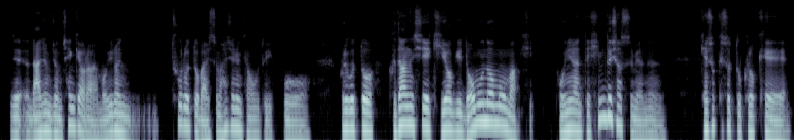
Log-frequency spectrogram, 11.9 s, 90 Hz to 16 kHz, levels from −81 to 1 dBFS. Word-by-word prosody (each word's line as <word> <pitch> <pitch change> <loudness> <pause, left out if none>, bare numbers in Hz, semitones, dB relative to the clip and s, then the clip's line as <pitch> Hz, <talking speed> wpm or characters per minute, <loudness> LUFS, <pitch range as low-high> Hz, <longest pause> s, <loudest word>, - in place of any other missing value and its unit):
이제 110 0 0 0.2
"나 105 +1 +3
좀 120 -1 +2
좀 105 -2 0
챙겨라." 105 - -1
뭐 95 +3 -2
이런 115 -3 +1 0.6
투로 155 -3 -1
또 120 - 0
말씀하시는 115 - -1
경우도 100 -3 -6
있고. 85 -3 -5 0.4
그리고 135 0 +3
또 130 -3 +5 0.3
그 - - -1
당시의 155 -2 +4
기억이 125 -1 +1
너무너무 165 - +4
막 105 - -1
힘 - - -20 0.3
본인한테 120 0 +1
힘드셨으면은 110 - -2 0.5
계속해서 140 +2 -3
또 120 - -4
그렇게 105 -5 -1
115 Hz, 295 characters per minute, -23 LUFS, 100-140 Hz, 0.6 s, 또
